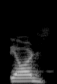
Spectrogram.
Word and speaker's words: fjord: जो देखने को मिलता है, वहाँ पे फोर्ड्स फ्योर्ड्स इसको बोलते हैं। FJORD इसका स्पेलिंग होता है, तो वो देखने को मिलता है स्वीडन में अपने को, ठीक है।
